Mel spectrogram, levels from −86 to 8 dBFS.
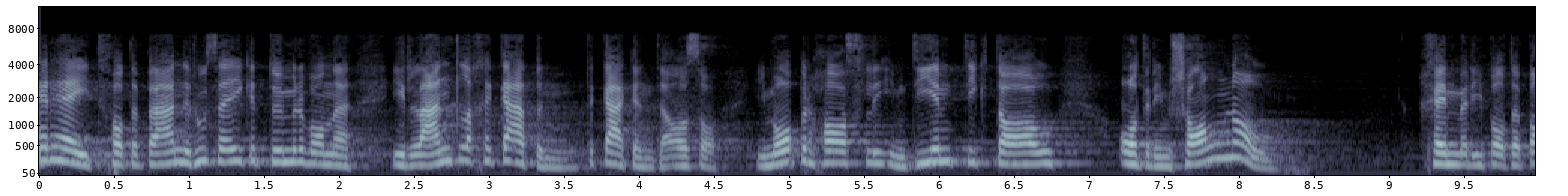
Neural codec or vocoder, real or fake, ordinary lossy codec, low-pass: none; real; none; 7.2 kHz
